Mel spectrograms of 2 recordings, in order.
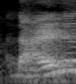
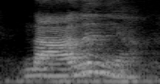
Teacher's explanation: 어간 날 뒤에 어미 는이 와서 리을이 탈락. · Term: 리을 탈락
